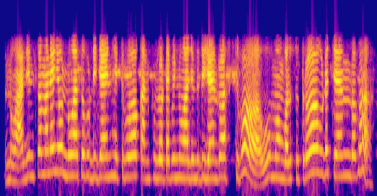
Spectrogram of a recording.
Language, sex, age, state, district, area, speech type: Odia, female, 18-30, Odisha, Mayurbhanj, rural, conversation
